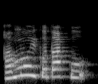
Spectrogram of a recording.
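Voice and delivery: high, startled question; a light imitation of the startled husband; surprised husband. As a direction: ask it in disbelief as the husband. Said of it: "Kaget suami saya".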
